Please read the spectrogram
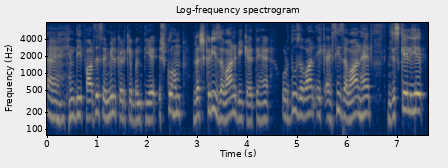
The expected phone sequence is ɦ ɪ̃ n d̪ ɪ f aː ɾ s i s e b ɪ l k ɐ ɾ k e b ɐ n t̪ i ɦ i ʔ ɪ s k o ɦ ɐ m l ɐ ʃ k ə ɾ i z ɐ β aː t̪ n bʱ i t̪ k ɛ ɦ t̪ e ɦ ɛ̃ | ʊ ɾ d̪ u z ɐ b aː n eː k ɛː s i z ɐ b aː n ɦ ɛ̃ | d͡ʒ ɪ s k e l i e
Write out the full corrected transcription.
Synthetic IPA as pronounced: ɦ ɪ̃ n d̪ i f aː ɾ s i s e m ɪ l k ɐ ɾ k e b ɐ n t̪ i ɦ ɛ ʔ ɪ s k o ɦ ɐ m l ɐ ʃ k ə ɾ i z ɐ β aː n bʱ i k ɛ ɦ t̪ e ɦ ɛ̃ | ʊ ɾ d̪ u z ɐ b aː n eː k ɛː s i z ɐ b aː n ɦ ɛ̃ | d͡ʒ ɪ s k e l i e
